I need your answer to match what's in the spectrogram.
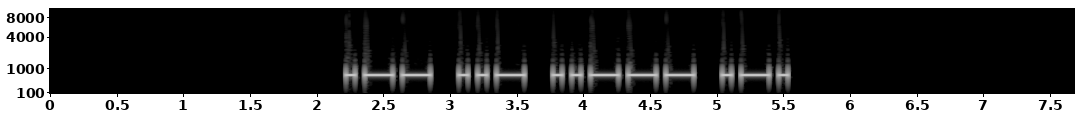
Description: Morse code, heard as a keyed tone, about 17 wpm, 700 Hz. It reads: WU2R
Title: USA Call Signs - 4 Characters - Repeated 2x - 17wpm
